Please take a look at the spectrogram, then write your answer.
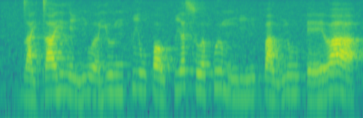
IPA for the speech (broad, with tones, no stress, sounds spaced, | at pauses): d a˧˩ j d aː˧˥ j l i˧˩ ŋ u˧˩ ə̯ j ɯː˧ ŋ p i˧ w ʔ ɔː˧˩ w p i˧˥ ə̯ s u˧ ə̯ p ɯː˥˨ m ŋ iː˩˧ ŋ p a˧˩ w n uː˧ ʔ eː˩˧ ʋ a˥˨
